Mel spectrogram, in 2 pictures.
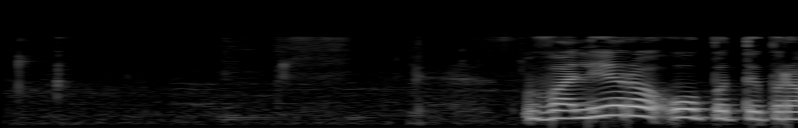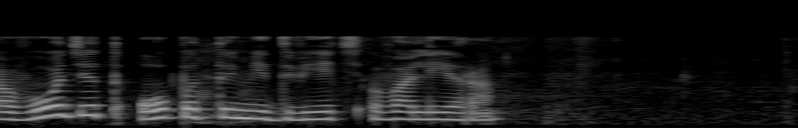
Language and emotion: Russian, neutral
